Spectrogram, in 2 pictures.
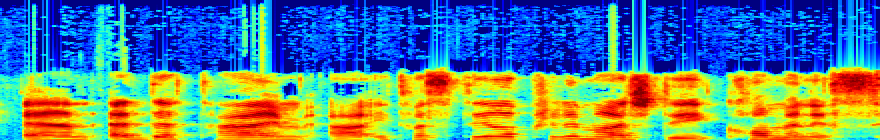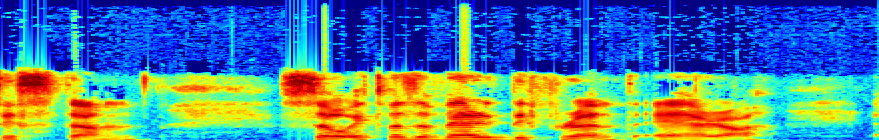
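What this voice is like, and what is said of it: Hungarian-accented English. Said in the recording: “You don't have an American accent... I'm originally from Hungary”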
